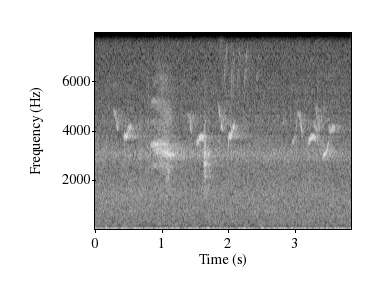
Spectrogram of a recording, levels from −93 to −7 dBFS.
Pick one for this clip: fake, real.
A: fake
